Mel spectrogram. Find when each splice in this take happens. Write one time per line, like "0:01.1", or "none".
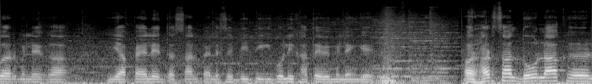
0:04.2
